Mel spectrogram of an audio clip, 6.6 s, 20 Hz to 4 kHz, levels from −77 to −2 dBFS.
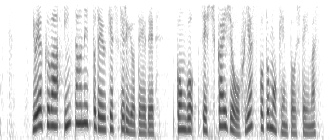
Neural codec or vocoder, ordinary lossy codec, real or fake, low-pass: codec, 16 kHz in and 24 kHz out, 1 kbps, XY-Tokenizer; none; fake; 3.6 kHz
